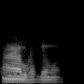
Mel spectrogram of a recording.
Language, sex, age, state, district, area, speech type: Bengali, male, 18-30, West Bengal, Jhargram, rural, conversation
